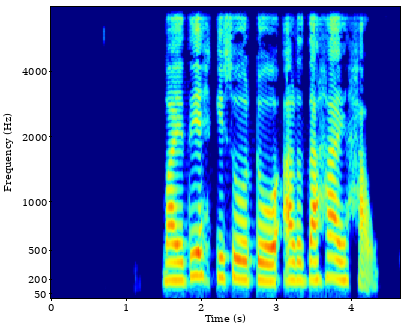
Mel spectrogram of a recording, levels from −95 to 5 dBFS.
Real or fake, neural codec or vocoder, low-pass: real; none; 7.2 kHz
